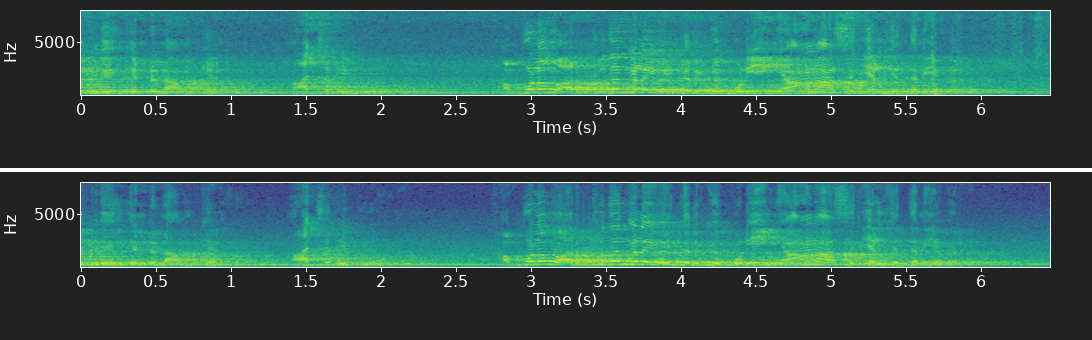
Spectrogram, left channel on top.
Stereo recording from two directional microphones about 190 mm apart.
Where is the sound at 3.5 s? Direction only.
35° right (ahead or behind).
